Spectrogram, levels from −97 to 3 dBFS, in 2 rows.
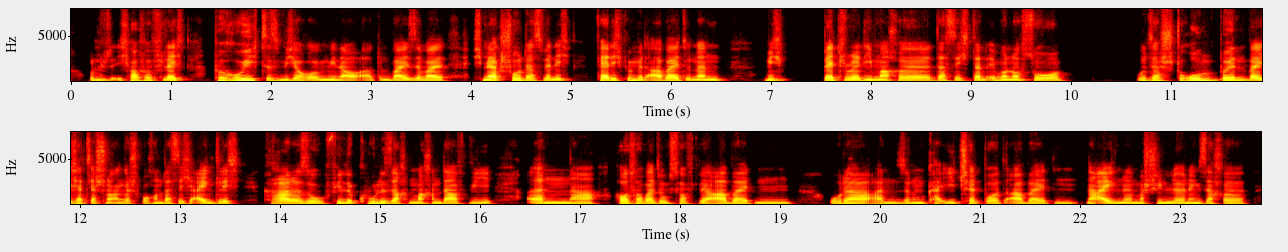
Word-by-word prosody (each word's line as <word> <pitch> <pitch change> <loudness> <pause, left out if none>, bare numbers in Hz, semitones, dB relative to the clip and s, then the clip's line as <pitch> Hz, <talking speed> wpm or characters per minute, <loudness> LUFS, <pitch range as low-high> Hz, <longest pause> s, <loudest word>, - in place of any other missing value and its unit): und 145 -1 -4
w - - -8
ich - - -9
hoffe, 155 -1 +1
vielleicht 145 0 0 0.3
beruhigt 170 +5 +4
es 135 -2 -4
mich 135 0 -2
auch 125 -2 -1
irgendwie 130 +2 0
in 125 - -2
'ner 115 -1 +2
Art - - -7
und 130 -1 -4
Weise, 135 +1 +2
weil 130 0 +5 0.2
ich - - -13
merke 155 +1 +7
schon, 170 -1 +3
dass 140 -3 -2
wenn 140 0 -1
ich 140 +1 -4 0.2
fertig 160 +1 +5
bin 170 - -2
mit 155 - -2
Arbeit 170 +2 +4
und - - -3
dann 140 0 0 0.3
mich 140 -1 -3 0.3
Bett 150 0 +4
ready 145 0 +3
mache, 140 -2 +1
dass 135 -1 -2
ich 135 -1 -7
dann 140 -1 +2
immer 155 0 -1
noch 150 0 +2
so 140 -2 0 0.7
unter 145 -1 -2
Strom 145 +5 +3
bin, 150 0 +2
weil 135 0 +5
ich 145 - -3
hatte 150 - -1
ja 145 - -2
schon 145 +1 -4
angesprochen, 135 -2 -5
dass 125 +1 -4
ich 135 - -5
eigentlich 140 -1 -2 0.2
grade 140 0 +3
so 135 0 -1
viele 145 +1 -1
coole 170 +5 +1
Sachen 140 -2 -1
machen 135 0 -2
darf 135 -1 +2
wie 140 -1 -6 0.3
an 135 0 +1
'ner 65 - -1 0.2
Hausverwaltungssoftware 135 -2 0
arbeiten 125 -2 0 0.3
oder 125 -3 +1
an 125 0 -3
so 130 - -6
'nem 125 0 -1
KI-Chatbot 140 -1 -4
arbeiten, 65 - -3
'ne - - 0
eigene 135 0 +2
Machine 135 +3 -2
Learning 130 -2 0
Sache, 125 -1 -5
140 Hz, 185 wpm, -23 LUFS, 130-145 Hz, 0.7 s, merke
